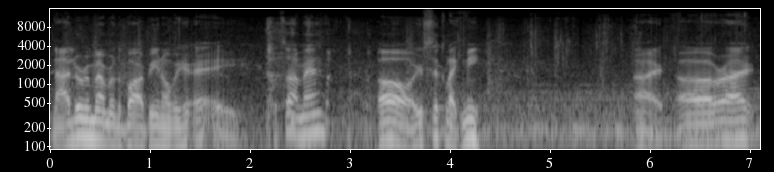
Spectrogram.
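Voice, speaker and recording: A man's voice: medium pitch, lively intonation, normal speed, background noise. A man giving casual video game playthrough commentary with informal, jokey asides. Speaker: gaming streamer. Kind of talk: casual playthrough commentary, reading clues aloud.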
